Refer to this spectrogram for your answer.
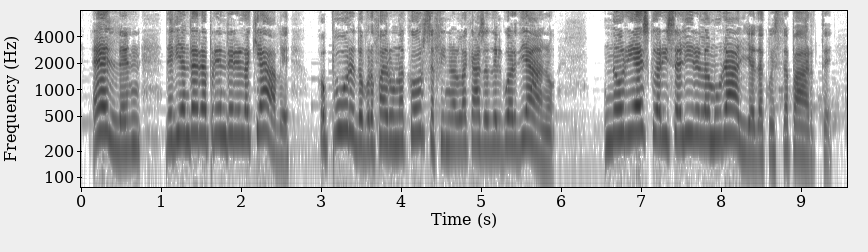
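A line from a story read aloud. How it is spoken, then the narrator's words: Laughing exclamation. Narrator (Italian): ridere ed esclamare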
